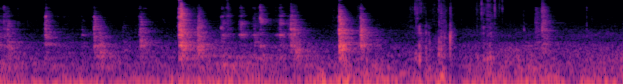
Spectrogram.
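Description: A steel combination wrench clinking against the hex nut of a very tight DOC outlet temperature sensor on a truck's metal exhaust aftertreatment canister. It makes an irregular run of sharp metallic clicks and clacks as the wrench is fitted and worked.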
